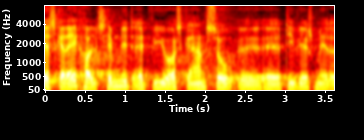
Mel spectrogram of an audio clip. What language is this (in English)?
Danish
